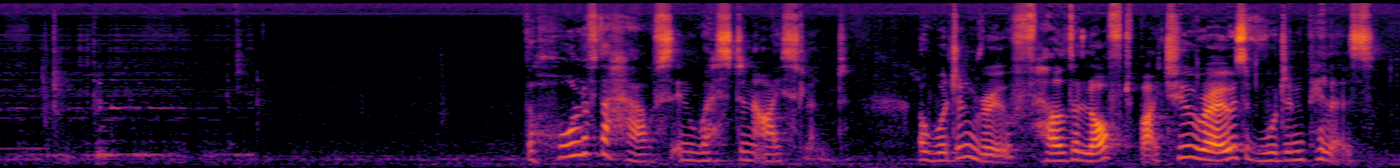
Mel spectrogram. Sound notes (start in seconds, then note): none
